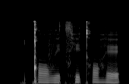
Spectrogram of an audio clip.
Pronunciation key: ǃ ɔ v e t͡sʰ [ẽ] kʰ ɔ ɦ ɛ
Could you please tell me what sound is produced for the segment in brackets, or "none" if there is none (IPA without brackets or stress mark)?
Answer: e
